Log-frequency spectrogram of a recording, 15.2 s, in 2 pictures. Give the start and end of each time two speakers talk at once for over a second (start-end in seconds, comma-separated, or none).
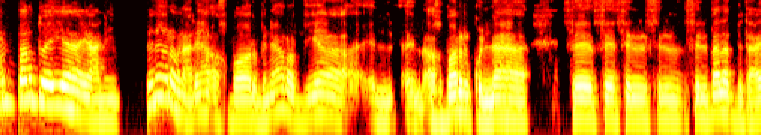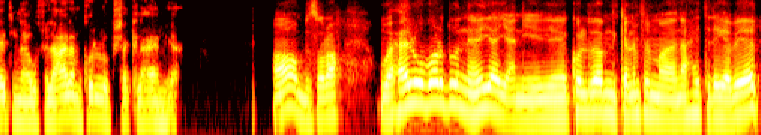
none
